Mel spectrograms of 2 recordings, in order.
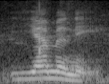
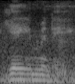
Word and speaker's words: Yemen: cooperation I'm to expect it's Yemen not yeny can you say that Yemen I think the people here might appreciate it if you could pronounce the name of their country properly pardon me I'm sorry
